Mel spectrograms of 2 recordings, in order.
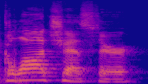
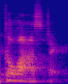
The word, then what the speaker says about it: Gloucester: phonetic there's always the one that looks like Glo Chester and it's mastered Gloucester Gloucester yeah so you say the C there but you don't say the C here what do you say Gloucester's what was he saying England I lost that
